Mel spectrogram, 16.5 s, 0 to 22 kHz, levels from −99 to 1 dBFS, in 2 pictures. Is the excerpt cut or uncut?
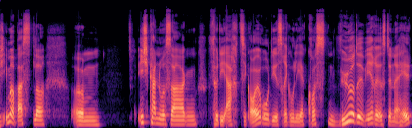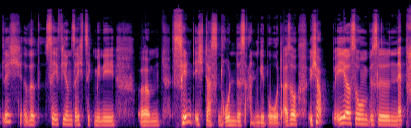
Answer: uncut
